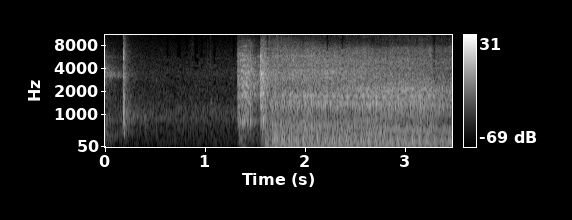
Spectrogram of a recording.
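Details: 2022 Can-Am Outlander 650 XT after the fuse and fuel pump no-start fix: a click, then a short crank and quick catch, settling into an even idle at about three to four pulses a second. Starts and runs normally.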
